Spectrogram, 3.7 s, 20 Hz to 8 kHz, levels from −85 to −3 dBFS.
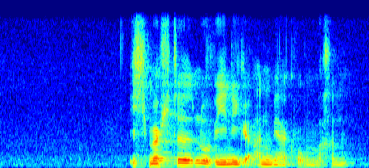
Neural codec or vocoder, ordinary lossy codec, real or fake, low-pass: none; none; real; 7.2 kHz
